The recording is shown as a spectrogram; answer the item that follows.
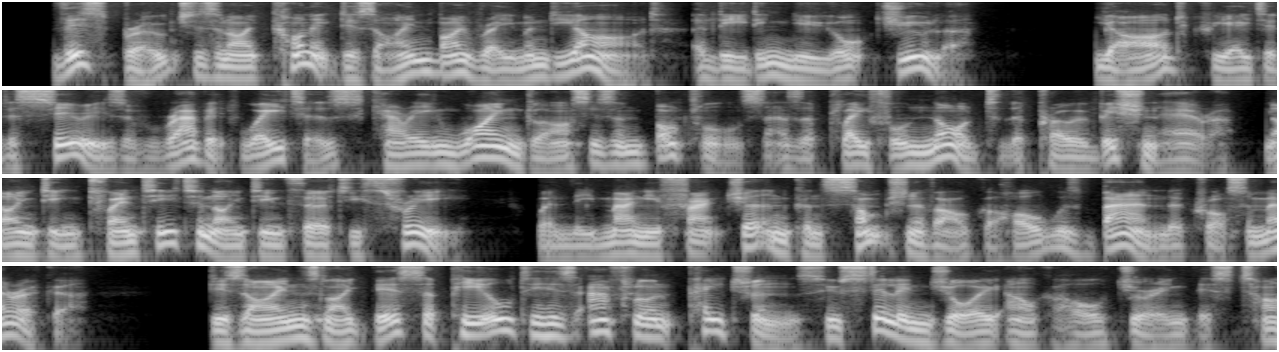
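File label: English, audio guide; MET; the met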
